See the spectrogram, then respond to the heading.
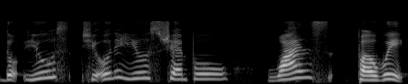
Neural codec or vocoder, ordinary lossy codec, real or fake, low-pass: none; none; real; none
